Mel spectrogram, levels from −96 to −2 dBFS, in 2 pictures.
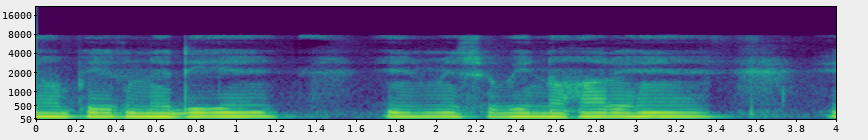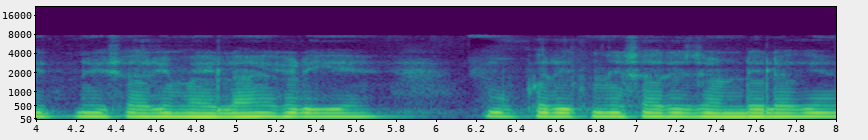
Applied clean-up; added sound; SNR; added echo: neural mask model Resemble Enhance denoiser.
